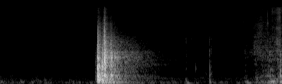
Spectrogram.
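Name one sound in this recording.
A heavy metal piece clanks down onto a hard bench.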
